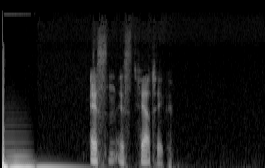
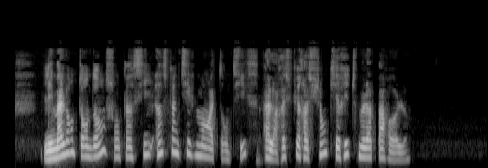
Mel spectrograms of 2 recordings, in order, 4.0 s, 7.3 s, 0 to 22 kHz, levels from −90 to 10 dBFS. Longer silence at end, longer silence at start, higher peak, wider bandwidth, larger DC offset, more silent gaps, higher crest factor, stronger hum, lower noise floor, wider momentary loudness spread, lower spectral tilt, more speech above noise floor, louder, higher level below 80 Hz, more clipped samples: first, 1.55 s vs 1.2 s; second, 0.05 s vs 0.25 s; about the same, -2 dBFS vs -2 dBFS; first, 16.5 kHz vs 8 kHz; neither; neither; about the same, 22 dB vs 24 dB; neither; second, -70 dBFS vs -76 dBFS; first, 19 LU vs 16 LU; about the same, -6 dB/octave vs -5.5 dB/octave; second, 38 dB vs 52 dB; second, -32 LUFS vs -24 LUFS; first, -30 dBFS vs -80 dBFS; neither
